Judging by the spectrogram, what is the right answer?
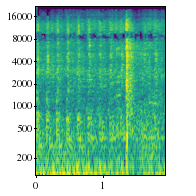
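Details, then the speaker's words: Abandoned 1974 International 150 pickup, IH 345 V8, running off its tank: lumpy, stumbling idle with a sharp pop near the end; backfiring, probably down a couple cylinders (cylinder 2 suspected), exhaust restriction suspected. "Well, I got some backfiring going on. That's neat. So I've decided we're probably down a couple cylinders."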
